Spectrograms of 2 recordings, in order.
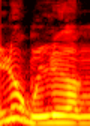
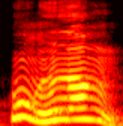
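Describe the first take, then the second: First: It starts with an l sound, Central Thai style. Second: It starts with an h sound, Northern Thai style.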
